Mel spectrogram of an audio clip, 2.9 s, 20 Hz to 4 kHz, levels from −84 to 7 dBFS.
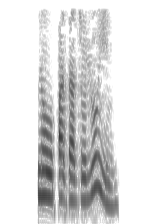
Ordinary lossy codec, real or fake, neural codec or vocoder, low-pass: MP3, 16 kbps; fake; codec, 16 kHz in and 24 kHz out, 1.1 kbps, FireRedTTS-2 codec; 3.6 kHz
